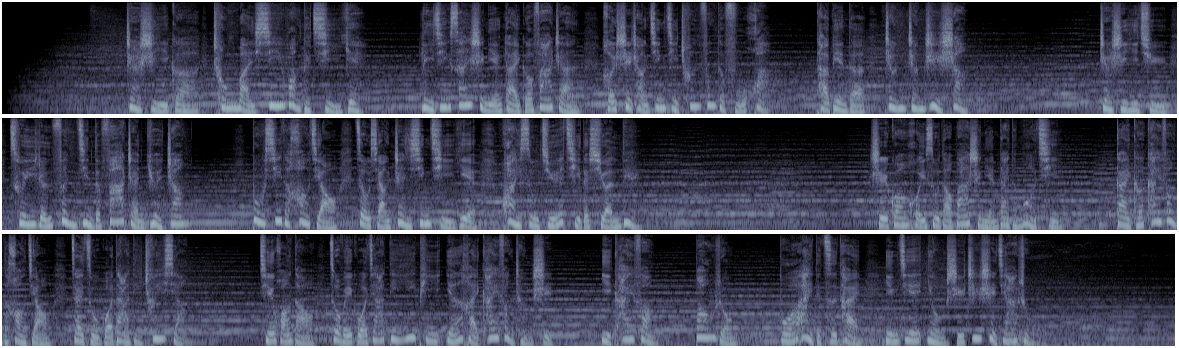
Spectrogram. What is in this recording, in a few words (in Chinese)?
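国语 女声 宣传片 成熟 大气浑厚磁性 沉稳 娓娓道来 亲切甜美; 宣传片-政府党政类-【大气歌颂】国企宣传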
